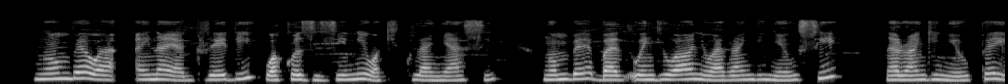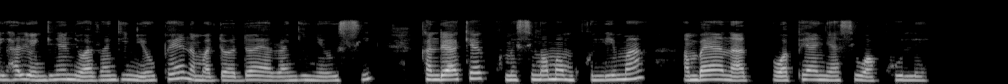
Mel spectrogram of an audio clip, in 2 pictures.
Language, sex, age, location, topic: Swahili, female, 25-35, Kisii, agriculture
